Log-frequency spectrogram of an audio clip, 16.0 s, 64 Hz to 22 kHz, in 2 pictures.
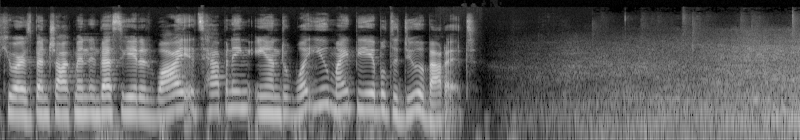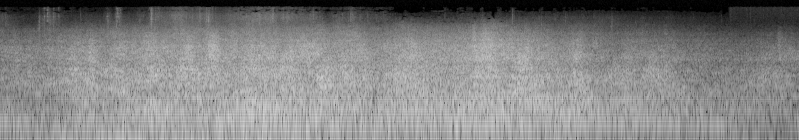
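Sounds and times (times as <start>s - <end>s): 
speech: 0.0s - 4.8s
Boeing F-18 Super Hornet military jet flying low over a residential neighborhood: 5.2s - 15.9s.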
